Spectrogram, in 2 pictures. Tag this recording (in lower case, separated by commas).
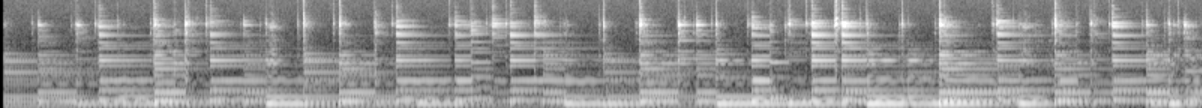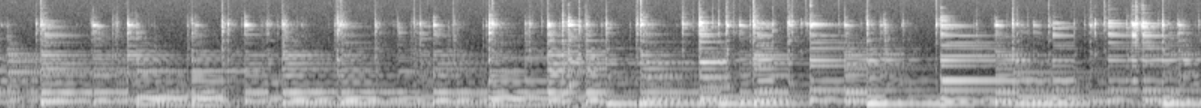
plucked string instrument, guitar, music, musical instrument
